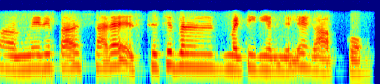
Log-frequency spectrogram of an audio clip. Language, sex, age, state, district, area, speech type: Urdu, female, 30-45, Uttar Pradesh, Rampur, urban, conversation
